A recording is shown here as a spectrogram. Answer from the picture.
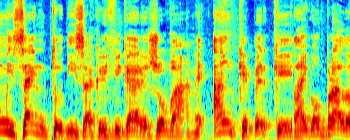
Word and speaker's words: Giovane: anche presentato al pubblico (si pronuncia Giovane, quindi va bene).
